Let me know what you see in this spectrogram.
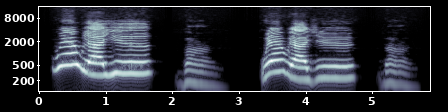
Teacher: So my voice went down at the end of the question. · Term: falling tone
